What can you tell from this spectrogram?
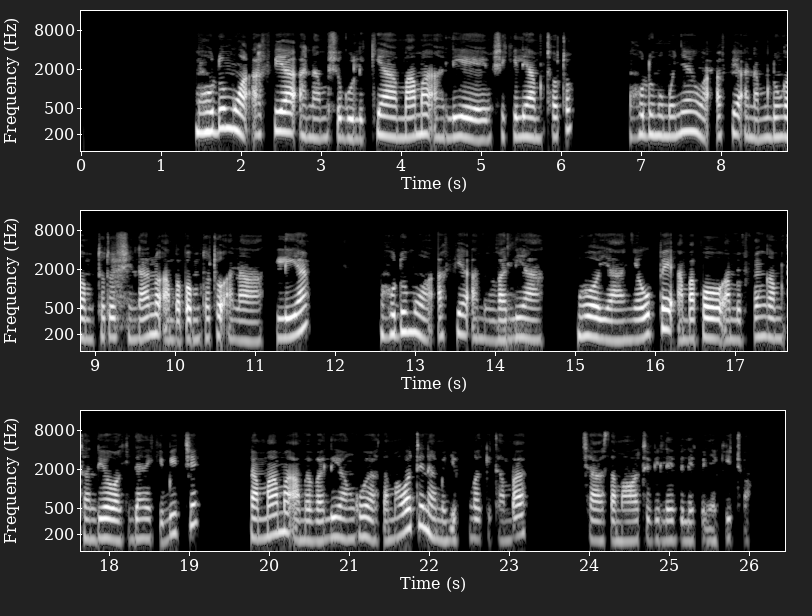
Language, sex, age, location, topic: Swahili, female, 25-35, Kisumu, health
